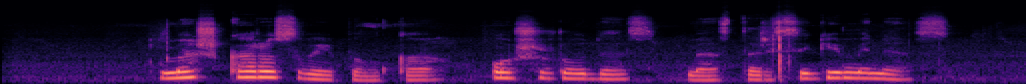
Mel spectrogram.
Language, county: Lithuanian, Kaunas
